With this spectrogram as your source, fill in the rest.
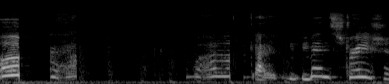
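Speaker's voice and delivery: very high, swooping, put-on woman's voice. Showing off the voices they can do, in a put-on woman's voice. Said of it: "I can do a uh, woman's voice like".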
